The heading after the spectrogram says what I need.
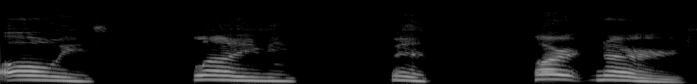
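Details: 46-year-old man with Parkinson's disease diagnosed at age 35, which he calls the most aggressive form; he has a deep brain neurostimulator implant and mobility struggles; Parkinsonian speech (hypokinetic dysarthria).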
